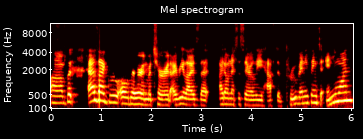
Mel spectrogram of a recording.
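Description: At a fairly quick pace, a woman talks at a medium pitch with very wide pitch swings. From Haiti and South Florida. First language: Haitian Creole. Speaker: data science educator and founder. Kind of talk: casual interview.

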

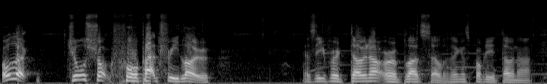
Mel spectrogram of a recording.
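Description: A man with an English accent talks at a very fast pace, broken by long, frequent pauses. His medium pitch makes very wide swings. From England. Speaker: gaming YouTuber. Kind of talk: gameplay commentary. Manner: casual, frequent fillers and swearing.

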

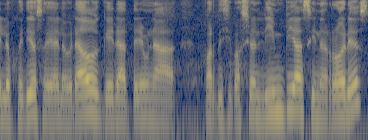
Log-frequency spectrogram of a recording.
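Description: A woman in a Uruguayan accent talks at a very fast pace with ordinary pitch variation, in a dry sound with no echo. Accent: Rioplatense Spanish (Uruguayan). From Uruguay, Montevideo area. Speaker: equestrian athlete (dressage). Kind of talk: personal testimony. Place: farm machine.

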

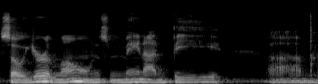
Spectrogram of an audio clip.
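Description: A man talks in a fairly low voice with fairly even intonation and an American accent. Light background noise can be heard. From US South. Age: 30s. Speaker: family physician; guest. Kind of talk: casual chat. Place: studio. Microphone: studio mic.

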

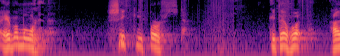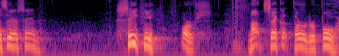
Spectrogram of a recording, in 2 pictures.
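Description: Speaking with a Southern US accent, a man has a dark, mellow tone and a high pitch, with ordinary pitch variation. His pace is very slow, with long, frequent pauses. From US South. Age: 80s. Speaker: Sunday school teacher. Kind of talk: Sunday school Bible lesson. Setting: church. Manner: folksy, conversational; halting, repeats words. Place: church.

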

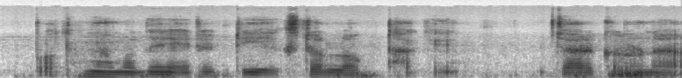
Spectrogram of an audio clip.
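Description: The man's voice has a dry, close sound with no echo, with noticeable background noise behind it. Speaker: tech tutorial creator. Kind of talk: screen-recorded tech tutorial narration. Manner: casual, explanatory.

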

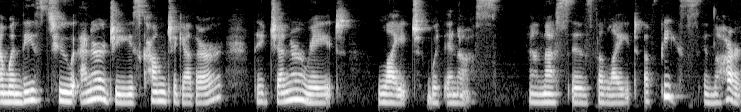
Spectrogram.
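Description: Speaking at a very slow pace, a woman uses a fairly low pitch with ordinary pitch variation. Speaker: yoga teacher. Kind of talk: guided yoga instruction. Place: home room.

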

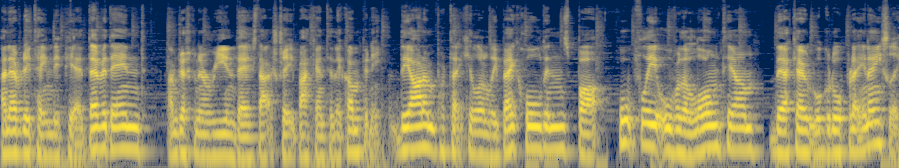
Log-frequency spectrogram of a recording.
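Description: Faint music plays behind a man who talks at a very fast pace with fairly even intonation. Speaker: finance youtuber. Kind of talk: portfolio update vlog. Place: home room. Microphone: studio mic.

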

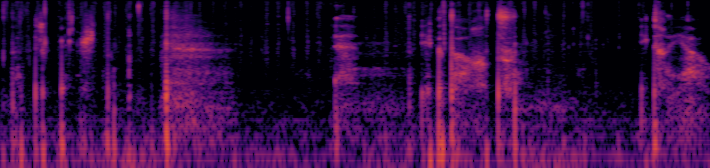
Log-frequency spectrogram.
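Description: Very slowly, a woman whispers. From Netherlands. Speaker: ASMR content creator. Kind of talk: ASMR whisper talk to camera. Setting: close-up studio microphone. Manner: whispered, soft, relaxing. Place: home room. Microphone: studio mic.

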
